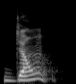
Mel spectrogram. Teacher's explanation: So generally what we call, it's not that it's completely silent, it's that we don't push out the air at the end. So it's called a flap T.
